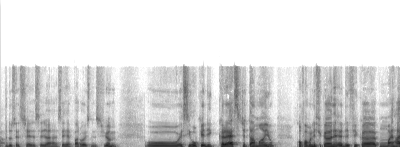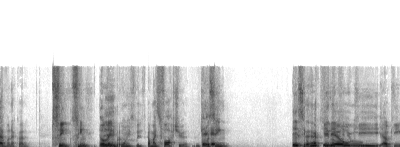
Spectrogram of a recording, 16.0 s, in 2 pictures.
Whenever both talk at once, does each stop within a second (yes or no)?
no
